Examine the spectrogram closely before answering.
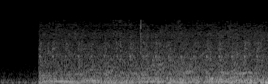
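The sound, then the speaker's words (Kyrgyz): An old tractor engine, a 56-year-old machine that travels at about 18 km per hour, starts abruptly after a short quiet moment and then runs as a steady, loud, rumbling drone with no break. “Виндриф Лангнер өзү жашаган төмөнкү Саксониядан Санкт-Петербургка трактор менен барган. Анысы да эски үлгүдөгү трактор экен.”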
